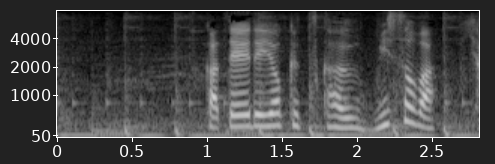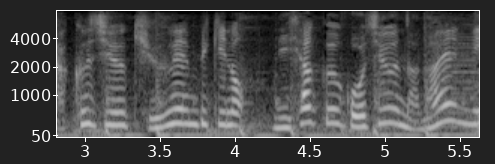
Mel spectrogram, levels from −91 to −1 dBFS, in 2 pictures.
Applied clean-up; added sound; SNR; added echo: none; none; none; none.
